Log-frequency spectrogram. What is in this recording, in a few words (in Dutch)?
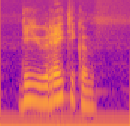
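"diureticum", Dutch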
